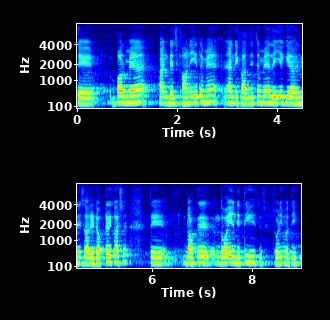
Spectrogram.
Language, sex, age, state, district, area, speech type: Dogri, male, 18-30, Jammu and Kashmir, Udhampur, urban, spontaneous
